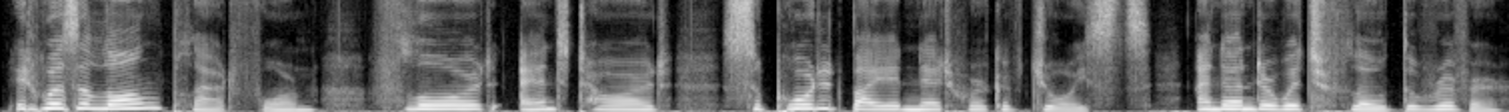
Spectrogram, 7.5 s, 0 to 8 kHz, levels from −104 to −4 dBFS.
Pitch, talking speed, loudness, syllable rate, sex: 240 Hz, 160 wpm, -18 LUFS, 4.4 syllables/s, female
